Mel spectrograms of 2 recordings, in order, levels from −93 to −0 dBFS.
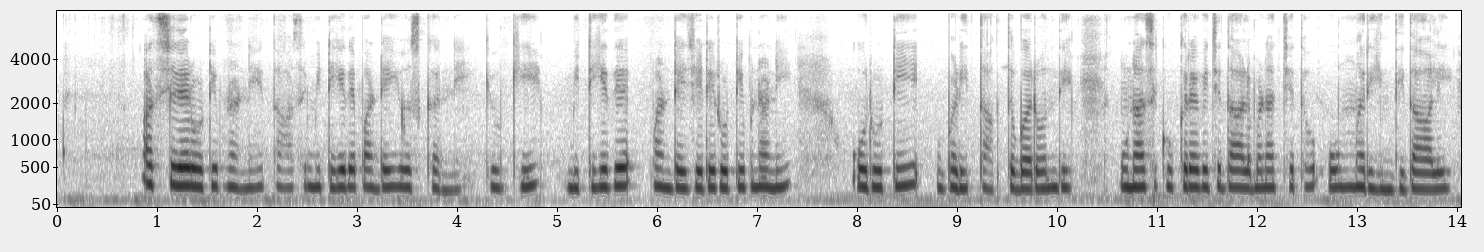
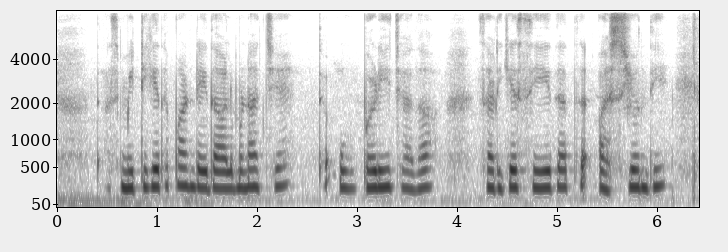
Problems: background sounds at intervals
